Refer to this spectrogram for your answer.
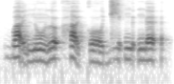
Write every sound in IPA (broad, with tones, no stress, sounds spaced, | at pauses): b a̰˦˨ ɪ̯ n ũ˨ l ʊ˦ ʔ h a̰˦˨ ɪ̯ k o˨ d͡ʑ ɪ˦ ʔ ŋ ɪ˦ ʔ ŋ ɛ˦ ʔ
